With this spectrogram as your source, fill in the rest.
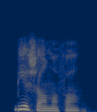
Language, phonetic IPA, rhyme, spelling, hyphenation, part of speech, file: Hungarian, [ˈbirʃɒlmɒfɒ], -fɒ, birsalmafa, birs‧al‧ma‧fa, noun, Hu-birsalmafa.ogg
- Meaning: quince (tree)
